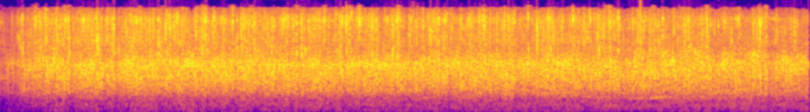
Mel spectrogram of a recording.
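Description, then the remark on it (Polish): Sustained audience applause at an awards ceremony, a dense wash of many hands clapping at steady loudness for several seconds, with no talking over it. “Brawa również dla wszystkich.”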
